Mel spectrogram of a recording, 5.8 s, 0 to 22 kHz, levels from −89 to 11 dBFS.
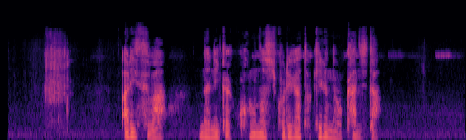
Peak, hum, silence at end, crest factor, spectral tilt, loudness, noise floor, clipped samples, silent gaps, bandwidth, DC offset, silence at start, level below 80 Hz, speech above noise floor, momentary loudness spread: -2 dBFS; none; 0.2 s; 28 dB; -4.5 dB/octave; -28 LUFS; -60 dBFS; under 0.1%; none; 10.5 kHz; under 0.1%; 0.55 s; -52 dBFS; 33 dB; 18 LU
